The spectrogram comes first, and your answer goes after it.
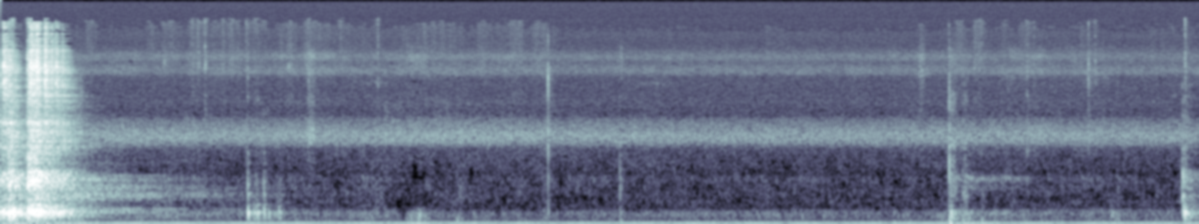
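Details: A steady hum and a tone, with occasional knocks and clatter indoors, but no animal voice.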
